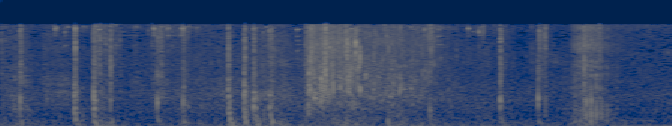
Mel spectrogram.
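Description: Horse hooves clip-clopping at a steady gait in a video game, close and fairly loud, with faint background game ambience.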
